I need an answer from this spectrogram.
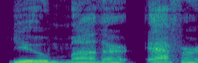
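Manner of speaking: drawn-out imitation of an angry man; really mad, retold. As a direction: imitate slow-burning outrage. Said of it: "he's really mad".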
